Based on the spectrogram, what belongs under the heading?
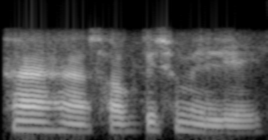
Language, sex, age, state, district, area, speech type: Bengali, male, 18-30, West Bengal, Bankura, rural, conversation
